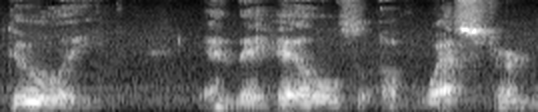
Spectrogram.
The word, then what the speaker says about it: Dula: Tom Dula, pronounced Dooley, in the hills of western North Carolina, was born in 1844 in Wilkes County, North Carolina.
